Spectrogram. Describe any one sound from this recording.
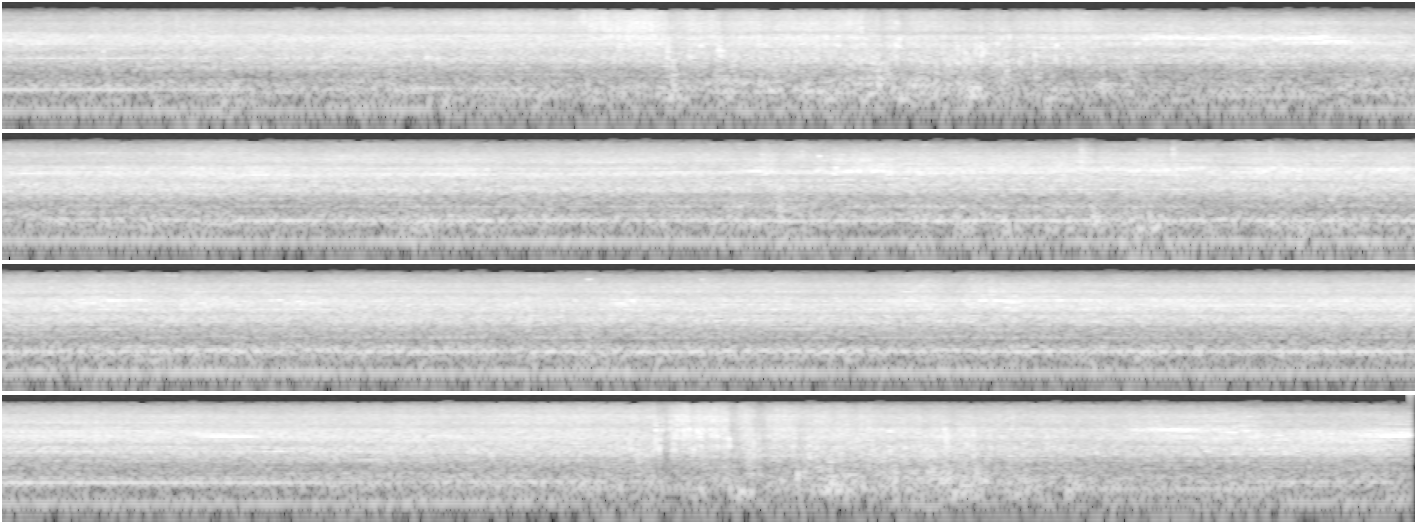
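A river rushes and splashes steadily nearby.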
